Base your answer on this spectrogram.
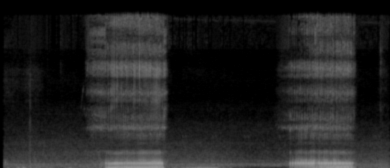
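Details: A brindle Pug snoring during an afternoon nap: two loud, buzzing snores a few seconds apart with softer snuffling breaths between them.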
